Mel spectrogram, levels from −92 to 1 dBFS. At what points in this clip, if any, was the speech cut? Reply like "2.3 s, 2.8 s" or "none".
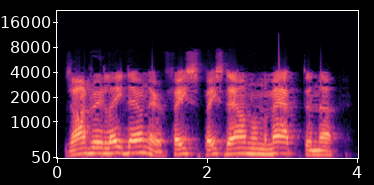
none

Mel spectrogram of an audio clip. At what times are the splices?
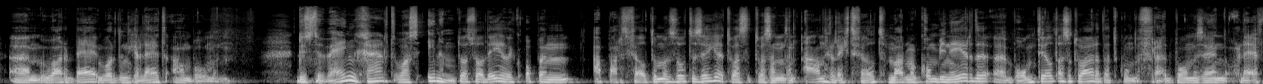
1.0 s, 4.6 s, 7.9 s

